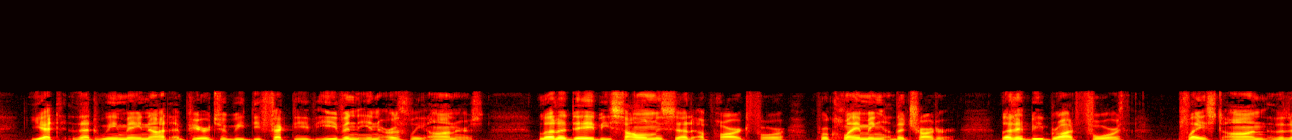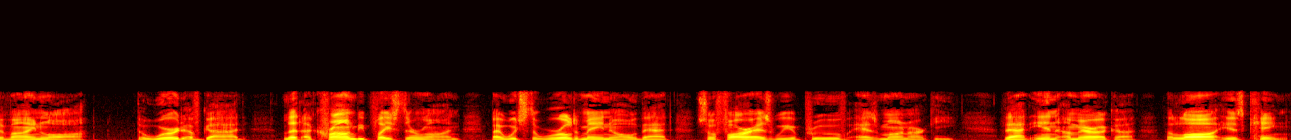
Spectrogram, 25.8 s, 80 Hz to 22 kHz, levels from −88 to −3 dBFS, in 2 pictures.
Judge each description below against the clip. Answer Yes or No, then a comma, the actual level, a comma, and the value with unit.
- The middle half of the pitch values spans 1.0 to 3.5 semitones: No, average, 4.1 semitones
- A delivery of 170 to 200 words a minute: No, average, 150 wpm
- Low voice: Yes, low, 115 Hz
